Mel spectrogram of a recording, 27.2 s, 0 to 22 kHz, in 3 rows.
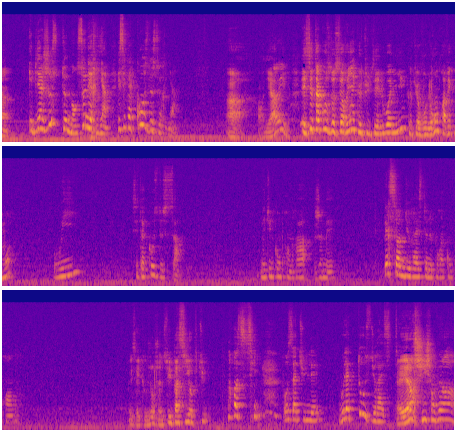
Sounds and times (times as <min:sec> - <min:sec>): Speech: 0:04.5 - 0:09.3.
